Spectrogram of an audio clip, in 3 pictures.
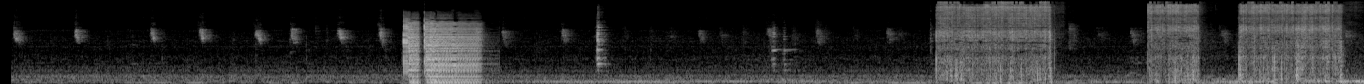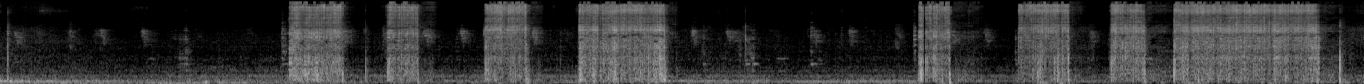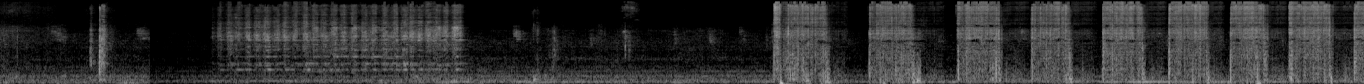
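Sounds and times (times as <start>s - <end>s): arc welding crackling hiss: 9.3s - 10.9s, 11.5s - 14.7s, 16.4s - 20.7s, 22.8s - 28.4s, 35.0s - 40.9s.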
